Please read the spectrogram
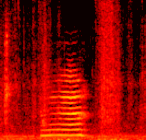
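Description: A single short, high-pitched vocal sound held on one steady note for under a second, about half a second in.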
